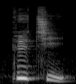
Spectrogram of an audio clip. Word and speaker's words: petit: La palabra petit significa pequeño. Petit. T al final es muda, no se pronuncia.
